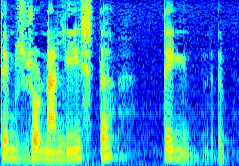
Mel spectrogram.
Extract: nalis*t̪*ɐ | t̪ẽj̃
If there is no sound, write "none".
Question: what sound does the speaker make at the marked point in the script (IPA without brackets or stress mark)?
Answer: t̪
